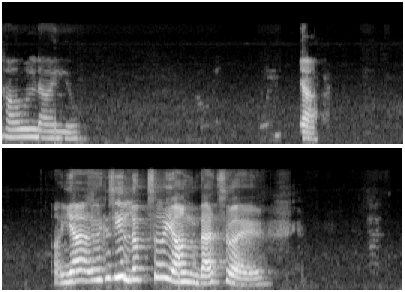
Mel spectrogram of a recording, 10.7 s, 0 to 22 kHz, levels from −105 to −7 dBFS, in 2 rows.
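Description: Throughout the speech there is plainly audible coding damage, most likely Bluetooth LC3 compression. The upper spectrum has a breathy, grainy texture where the transform codec has thrown away high-frequency detail and filled the gaps with shaped noise. The character points to LC3 running at a moderate rate around 48 kbps with 7.5 ms frames, where the high band is rebuilt rather than coded.

At 0.70 s, just after "how old are", a brief smear breaks the voice: lost LE Audio frames. The decoder covered the gap by repeating the previous spectrum with scrambled phase, so the voice turns noisy for an instant instead of dropping out. The gap's length fits a single 7.5 ms frame.

The same fault returns from 7.70 to 7.72 s, between "because you look so" and "that's why". This gap is longer and fits two consecutive frames of about 15 ms in total. The concealment again reuses the last spectrum with random signs, and the speech blurs into a short grainy hiss rather than a click or a silence.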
